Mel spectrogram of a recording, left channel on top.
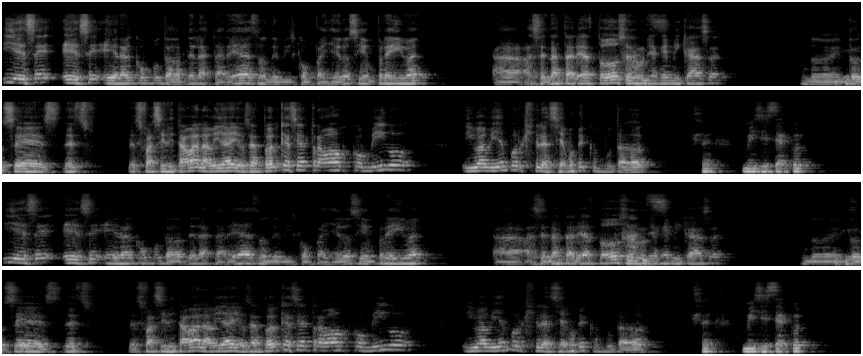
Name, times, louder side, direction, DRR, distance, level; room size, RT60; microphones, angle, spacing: voice 1, 0.0-4.3 4.9-7.2 8.0-9.5 9.9-12.7 13.2-15.1, left 2 dB, 60° left, 0.4 m, -28 dB
voice 2, 5.2-5.6 6.2-6.5 8.4-8.9 15.5-16.6, right 1 dB, 10° right, 0.3 m, -29 dB
2.8 x 2.3 x 2.5 m
head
